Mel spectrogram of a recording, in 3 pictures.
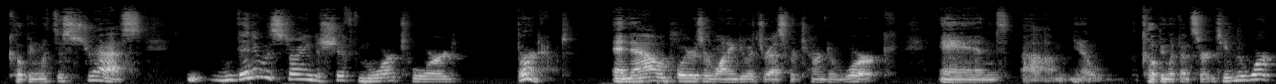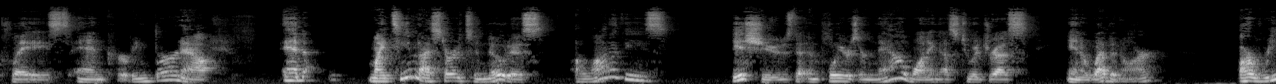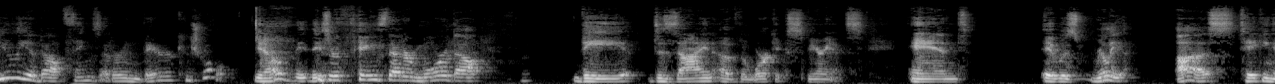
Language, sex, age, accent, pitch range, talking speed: English, male, 30-49, American, 125-190 Hz, 140 wpm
